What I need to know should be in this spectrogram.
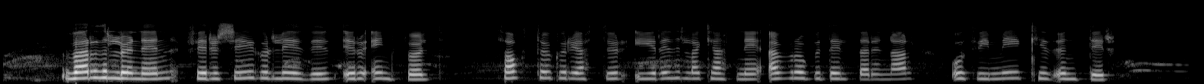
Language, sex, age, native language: Icelandic, female, 20-29, Icelandic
